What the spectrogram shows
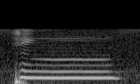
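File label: "hing3", Cantonese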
